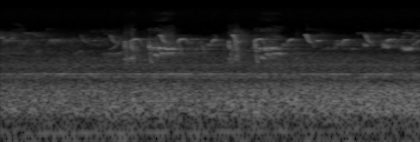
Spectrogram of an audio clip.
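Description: A song thrush sings short, bright whistled phrases in a quick repeated burst, over a steady rushing background noise like wind or running water.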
